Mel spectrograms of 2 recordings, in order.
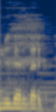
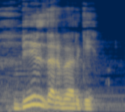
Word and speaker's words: Bilderberg: Bilderberg. – Bildenbergowie. Jak, jak to się wymawia? Bill. Bildenbergi. Bildenbergi. Po prostu mówisz szybko. Yy, po prostu znaleźli kolejny sposób, aby... Bilderbergi. Yy, a przez R.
